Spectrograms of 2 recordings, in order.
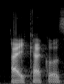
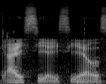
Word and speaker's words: icacls: I'm pretty sure you don't pronounce it iCackles. You probably pronounce it like ICACLs or inherited ACLs.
